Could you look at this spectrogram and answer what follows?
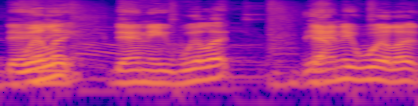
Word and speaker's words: Willett: Willett.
